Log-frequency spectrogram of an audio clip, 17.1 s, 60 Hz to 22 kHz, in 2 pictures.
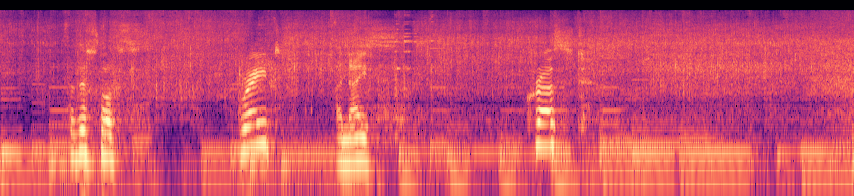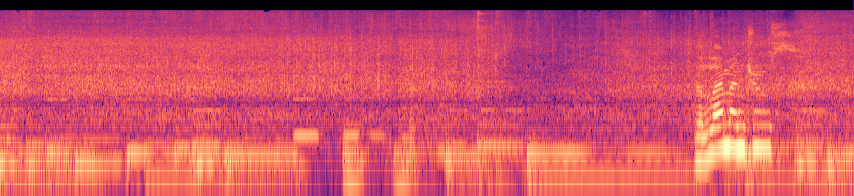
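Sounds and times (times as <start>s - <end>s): meat sizzling in oil: 0.0s - 17.0s.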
